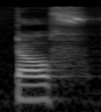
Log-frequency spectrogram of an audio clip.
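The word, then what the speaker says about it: tough: टफ, रफ, लाफ, laughter. अब यहाँ पर हम GH को क्या पढ़ रहे हैं, फ पढ़ रहे हैं।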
